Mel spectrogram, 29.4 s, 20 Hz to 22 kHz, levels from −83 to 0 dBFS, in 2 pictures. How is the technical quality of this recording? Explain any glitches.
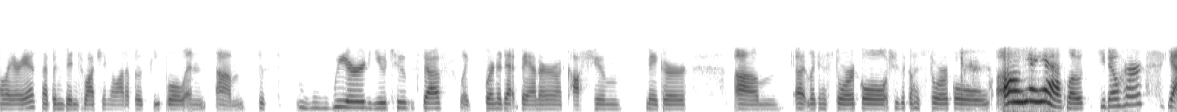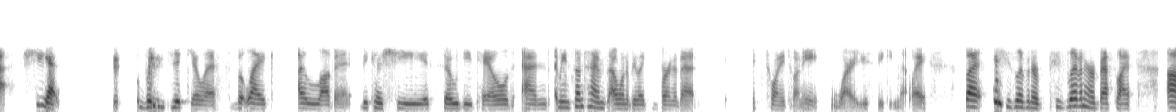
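Quality's pretty rough, and the whole recording suffers from the same single problem.

Throughout the clip, the speech carries the sound of the G.723.1 codec, an old internet-telephony coder that works in 30 ms chunks and models the voice rather than storing the waveform. The band is squeezed to about 200 Hz to 3.5 kHz, and the damage is heavy, consistent with its roughly 6 kbit/s mode. Because the voice model updates so slowly, consonants smear together, and everything comes across muffled and hoarse.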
